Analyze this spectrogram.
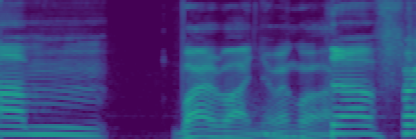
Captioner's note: speaking Spanish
